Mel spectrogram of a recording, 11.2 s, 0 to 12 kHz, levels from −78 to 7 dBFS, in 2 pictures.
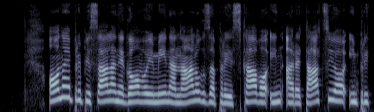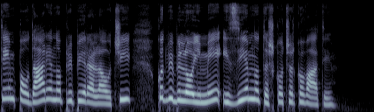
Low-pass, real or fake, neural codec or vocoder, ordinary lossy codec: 10.8 kHz; real; none; none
